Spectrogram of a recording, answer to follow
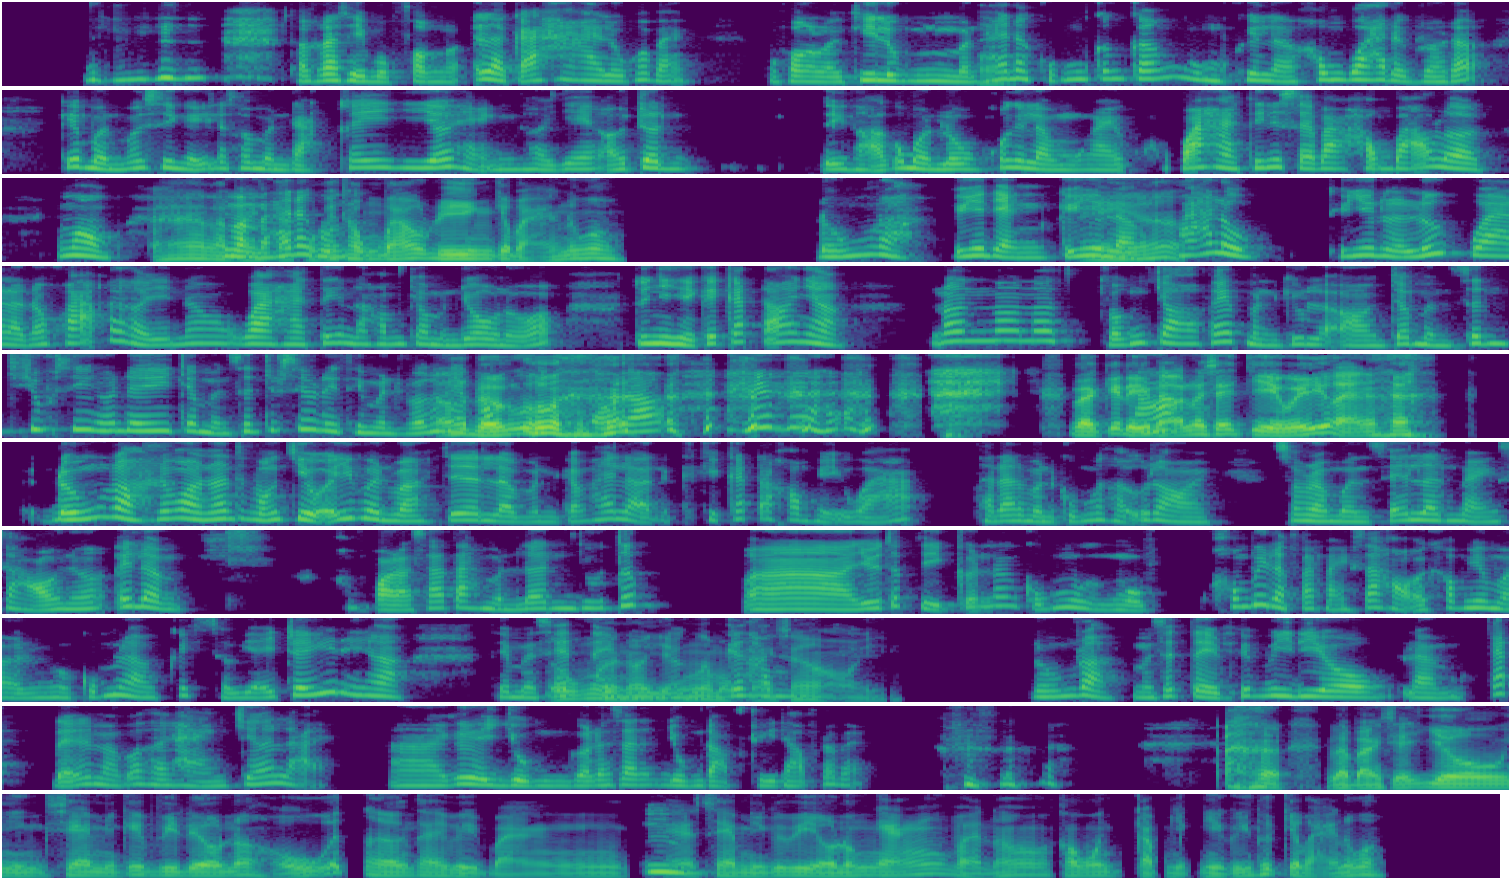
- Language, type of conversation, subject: Vietnamese, podcast, Bạn cân bằng mạng xã hội và đời thực thế nào?
- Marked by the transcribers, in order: chuckle; tapping; laughing while speaking: "luôn hả?"; laugh; other background noise; laughing while speaking: "hả?"; other noise; chuckle; laughing while speaking: "À"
